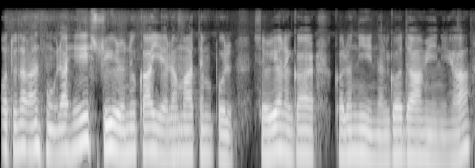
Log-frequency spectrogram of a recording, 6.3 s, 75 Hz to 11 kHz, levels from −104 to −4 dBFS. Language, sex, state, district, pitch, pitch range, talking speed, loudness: Mizo, male, Mizoram, Aizawl, 120 Hz, 110-130 Hz, 115 wpm, -19 LUFS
